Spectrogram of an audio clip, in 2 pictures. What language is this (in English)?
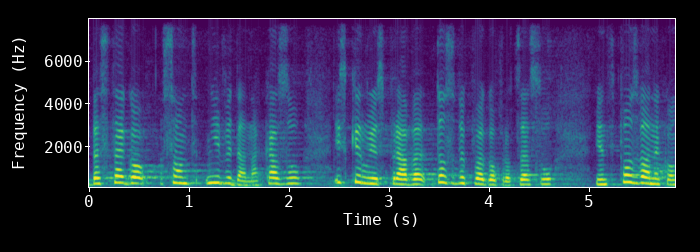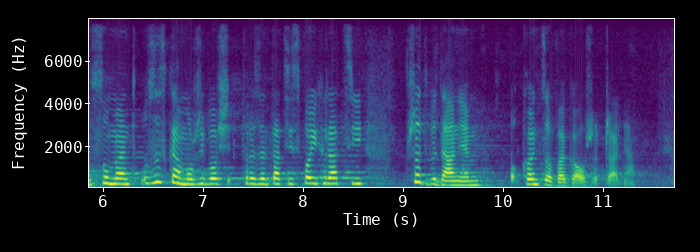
Polish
